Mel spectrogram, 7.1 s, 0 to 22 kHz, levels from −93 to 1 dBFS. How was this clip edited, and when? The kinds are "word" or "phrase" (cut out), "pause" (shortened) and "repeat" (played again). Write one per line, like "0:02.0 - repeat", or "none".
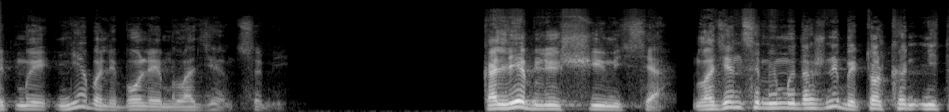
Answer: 0:05.1 - pause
